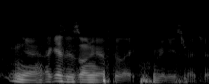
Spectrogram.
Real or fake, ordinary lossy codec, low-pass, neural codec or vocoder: real; Opus, 32 kbps; 7.2 kHz; none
